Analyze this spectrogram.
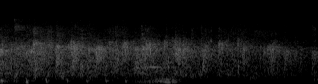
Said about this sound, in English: he was already alluded to, but now we get to, yeah, let's clap for him.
